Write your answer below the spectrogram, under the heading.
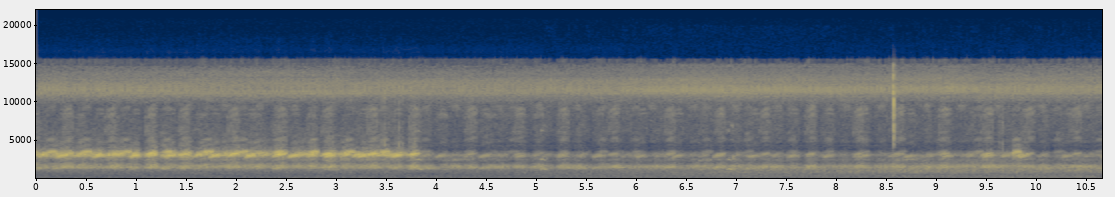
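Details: Rice-paddy frogs calling together on a moonlit May night in Nagoya, Japan, captured with a compact camera: loud rattling croaks for the first four seconds, then the chorus thins and softens but carries on, with one brief click.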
